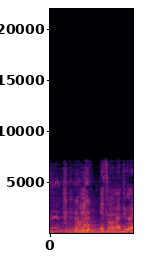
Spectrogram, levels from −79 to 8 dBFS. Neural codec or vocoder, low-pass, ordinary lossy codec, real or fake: vocoder, 24 kHz, 100 mel bands, Vocos; 7.2 kHz; none; fake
